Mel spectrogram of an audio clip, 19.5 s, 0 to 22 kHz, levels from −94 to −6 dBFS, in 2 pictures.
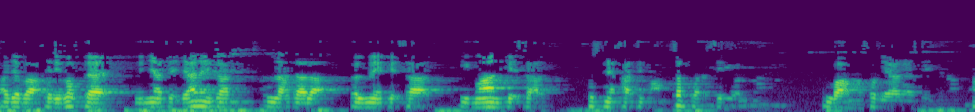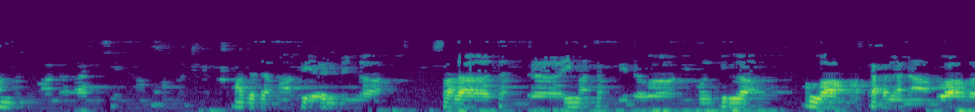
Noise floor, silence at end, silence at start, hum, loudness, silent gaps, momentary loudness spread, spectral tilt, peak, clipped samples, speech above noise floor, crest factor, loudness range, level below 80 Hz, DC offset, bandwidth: -64 dBFS; 0 s; 0 s; none; -27 LUFS; none; 19 LU; -5 dB/octave; -6 dBFS; under 0.1%; 37 dB; 22 dB; 11 LU; -44 dBFS; under 0.1%; 5.8 kHz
